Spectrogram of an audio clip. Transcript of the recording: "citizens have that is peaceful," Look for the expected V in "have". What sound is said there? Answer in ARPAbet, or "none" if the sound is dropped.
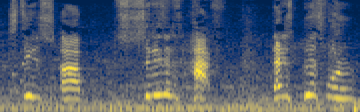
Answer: F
